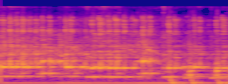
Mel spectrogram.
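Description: Live Javanese gamelan accompaniment for jaranan: metallophones play a steady melody of held, ringing notes over a continuous low hum, with a couple of drum strokes near the end.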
